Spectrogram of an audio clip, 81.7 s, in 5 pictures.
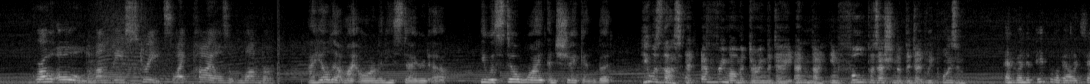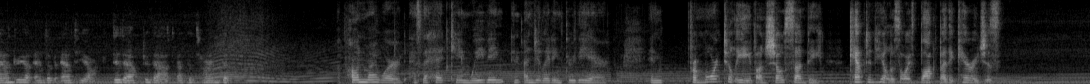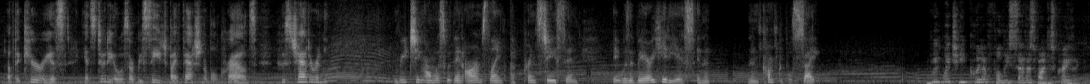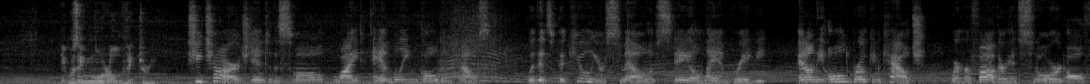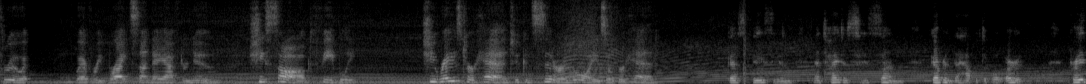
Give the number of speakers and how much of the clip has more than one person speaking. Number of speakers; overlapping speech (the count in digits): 6, no overlap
